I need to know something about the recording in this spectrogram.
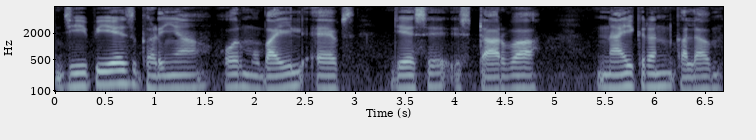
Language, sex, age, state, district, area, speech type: Urdu, male, 30-45, Delhi, New Delhi, urban, spontaneous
